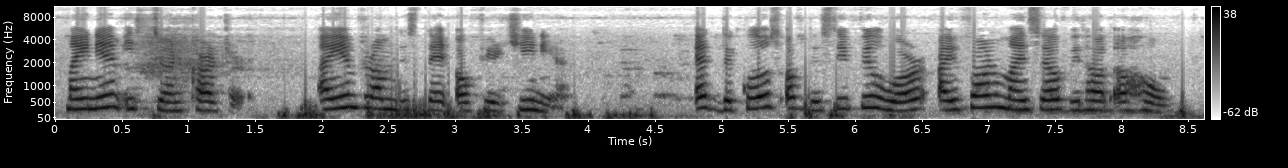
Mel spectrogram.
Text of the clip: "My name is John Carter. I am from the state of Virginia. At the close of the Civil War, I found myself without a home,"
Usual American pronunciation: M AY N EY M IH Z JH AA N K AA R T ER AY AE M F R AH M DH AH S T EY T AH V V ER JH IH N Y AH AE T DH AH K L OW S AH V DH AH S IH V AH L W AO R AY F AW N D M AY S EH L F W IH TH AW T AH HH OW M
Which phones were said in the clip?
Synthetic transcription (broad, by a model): M AY N EY M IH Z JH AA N K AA R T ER AY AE M F R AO M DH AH S T EY T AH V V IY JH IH N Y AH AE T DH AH K L OW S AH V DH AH S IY F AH L W AO R AY F AW N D M AY S EH L F W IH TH AW T AH HH OW M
